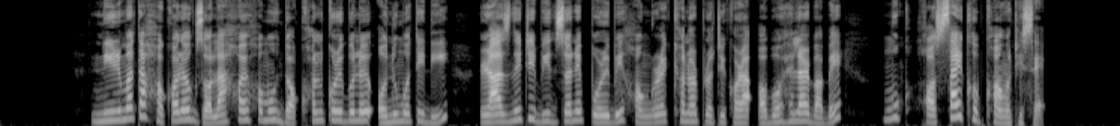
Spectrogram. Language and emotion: Assamese, angry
